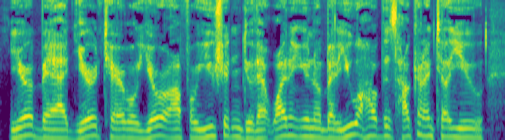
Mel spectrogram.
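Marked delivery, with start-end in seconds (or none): 0.1-3.9 harsh, hostile, attacking and accusing tirade. Showing how speaking up sounds when attacking someone: harsh, attacking tone. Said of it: "speaking up in that harsh way".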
